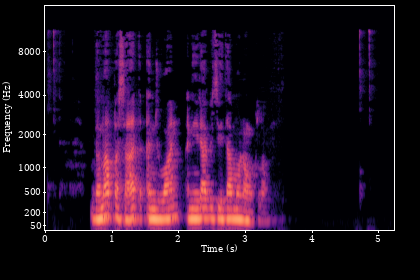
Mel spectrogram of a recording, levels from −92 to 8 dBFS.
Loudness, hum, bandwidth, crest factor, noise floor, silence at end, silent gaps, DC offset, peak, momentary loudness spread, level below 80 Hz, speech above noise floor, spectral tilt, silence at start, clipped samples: -19 LUFS; none; 11.5 kHz; 16 dB; under -90 dBFS; 1.95 s; none; under 0.1%; -4 dBFS; 6 LU; -54 dBFS; over 72 dB; -7.5 dB/octave; 0.7 s; under 0.1%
